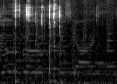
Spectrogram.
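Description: Computer keyboard typing: a quick run of keystrokes through the first second or so, then it stops, over soft background music with held notes.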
